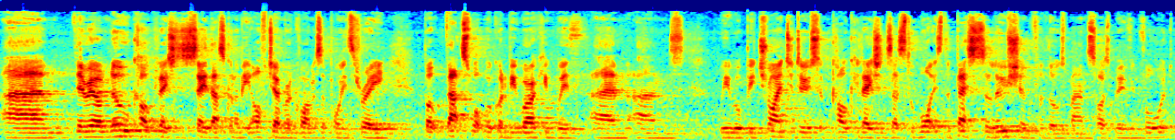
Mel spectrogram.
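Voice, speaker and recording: A man's voice: mid-range voice, level tone, a little fast, hardly any pauses. A man answering audience questions at a conference, hesitant with many fillers. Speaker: housing association manager answering questions. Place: conference hall. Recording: echoey hall with audible noise.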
